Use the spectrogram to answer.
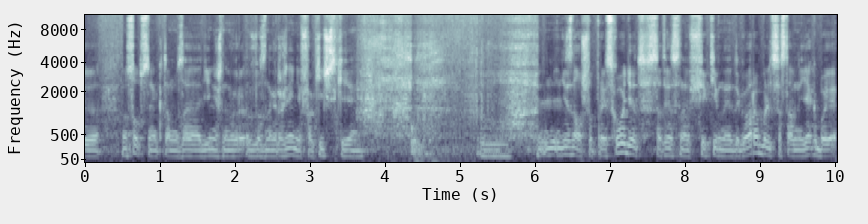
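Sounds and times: man saying uh: 5.3s - 8.1s.

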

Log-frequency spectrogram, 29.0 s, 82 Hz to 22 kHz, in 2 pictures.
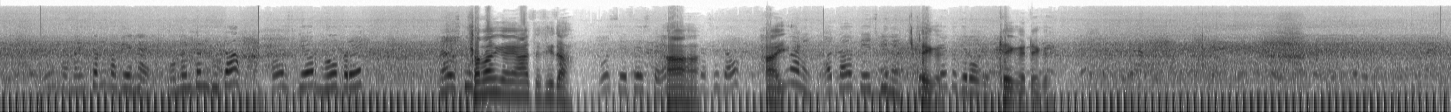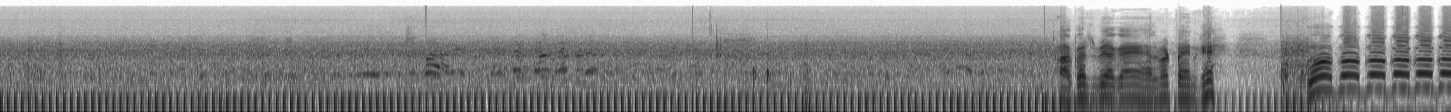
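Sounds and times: distant voices calling: 0.0s - 29.0s
motorcycle engine idling: 0.0s - 29.0s.

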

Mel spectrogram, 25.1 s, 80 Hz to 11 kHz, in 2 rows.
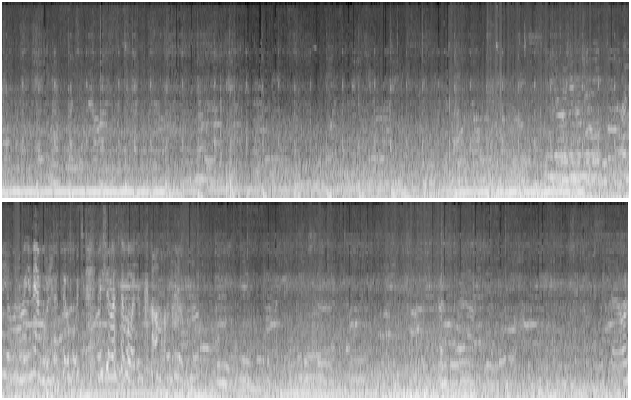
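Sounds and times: car engine and tyres rumble: 0.0s - 25.0s
indistinct talking: 0.0s - 25.0s.

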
